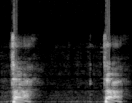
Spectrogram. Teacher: Ta ini lidah menyentuh gigi bagian atas.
